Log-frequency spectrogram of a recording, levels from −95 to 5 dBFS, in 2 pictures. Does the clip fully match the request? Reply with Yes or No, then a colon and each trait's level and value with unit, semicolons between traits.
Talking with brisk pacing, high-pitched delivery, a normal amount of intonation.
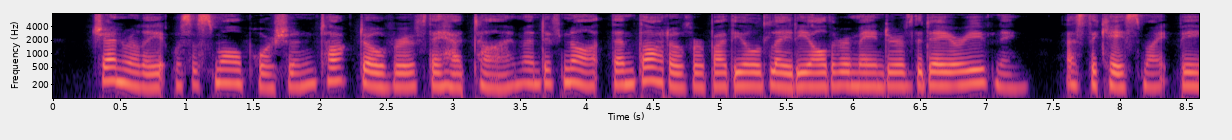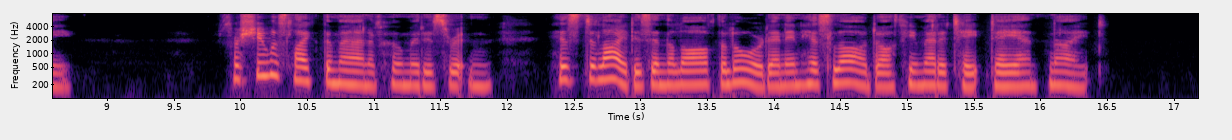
No: fast, 225 wpm; high, 195 Hz; narrow, 2.3 semitones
